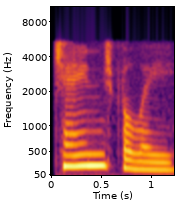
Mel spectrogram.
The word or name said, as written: changefully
